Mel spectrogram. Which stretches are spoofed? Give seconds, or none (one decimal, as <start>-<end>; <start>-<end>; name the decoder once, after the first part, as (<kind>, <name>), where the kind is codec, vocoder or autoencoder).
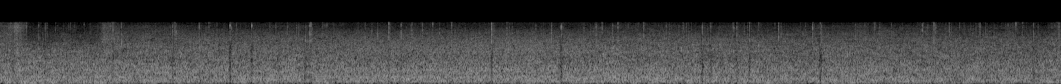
0.0-2.1 (codec, DAC); 2.7-3.1; 5.9-10.6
